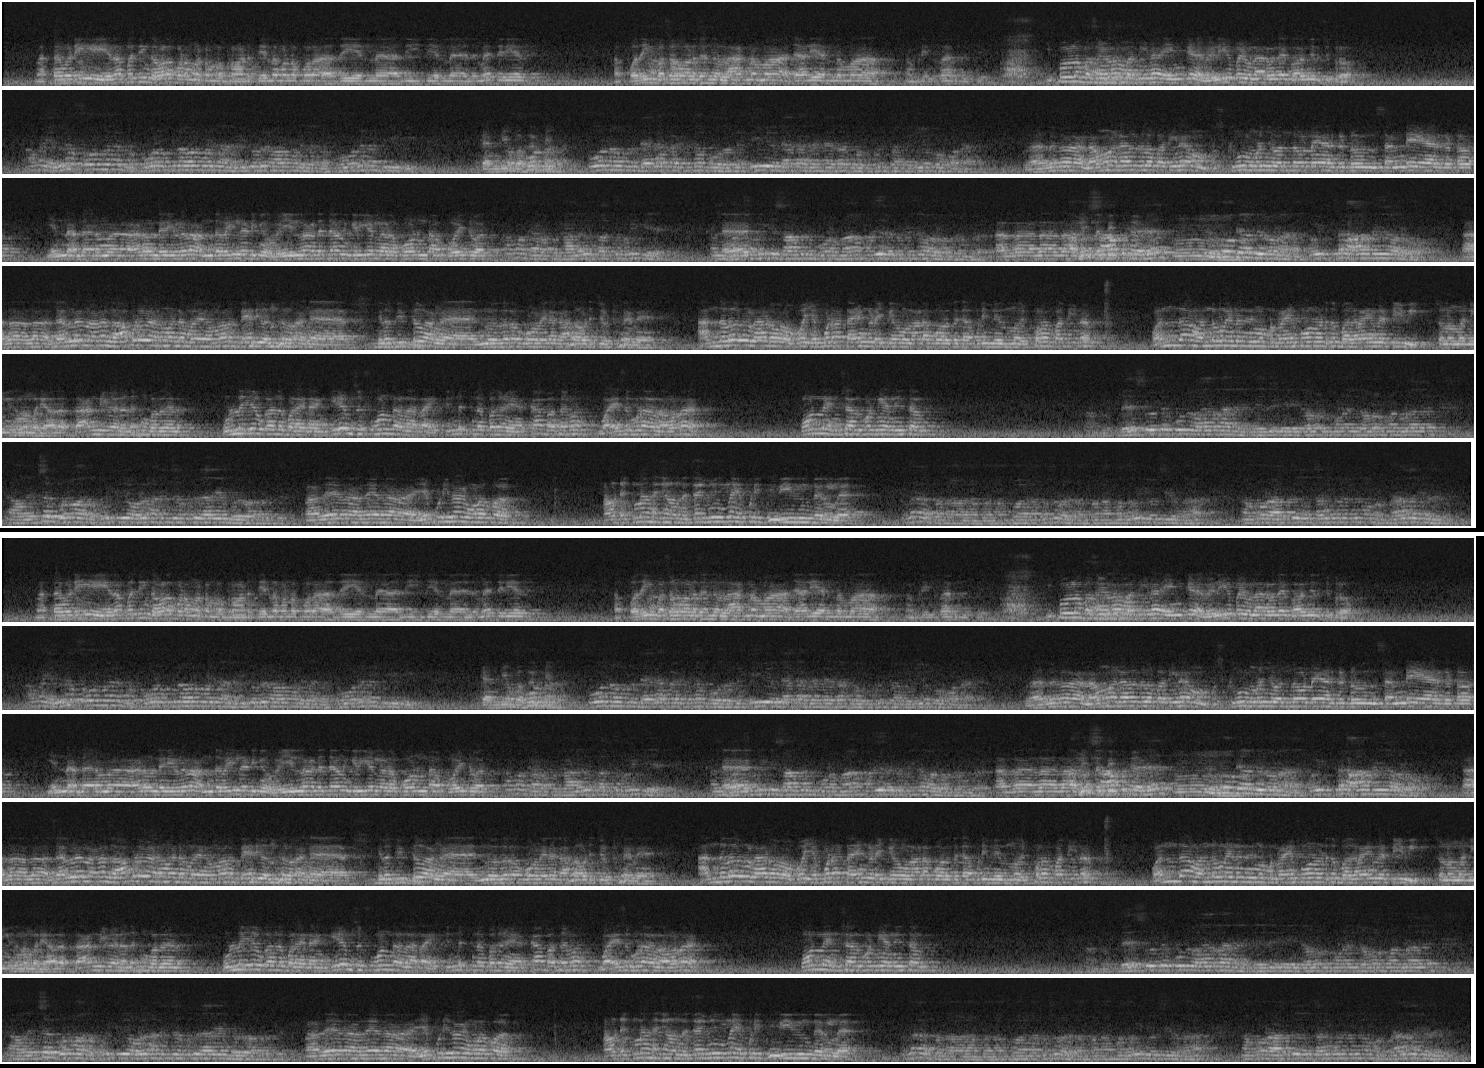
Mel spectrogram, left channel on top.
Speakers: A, on the left; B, on the left.
A: மத்தபடி
B: ம் ஆமா.
A: எத பத்தியு கவலப்பட மாட் டம் ப்ரோ அடுத்து என்ன பண்ண போறோ அது என்ன அது இது என்ன எதுமே தெரியாது அப்போதைக்கு
B: ஆமா. அப்ப
A: பசங்களோட
B: அப்ப
A: சேந்து
B: நீங்க
A: வெளாடுனமா ஜாலியா இருந்தம்மா அப்பிடின்தா இருந்துச்சு இப்ப உள்ள
B: அதான்
A: பசங்க
B: அந்த
A: எல்லா
B: கட்ட
A: பாத்திங்கனா எங்க வெளிய போய் விளாடுறதே கொறஞ்சிருச்சு ப்ரோ
B: ஆமா எல்லா ஃபோன் தானே இப்ப ஃபோன வுட்டு நவரமாட்டங்கறாங்க வீட்ட வுட்டு நவரமாட்டங்கறாங்களே ஃபோனு இல்லனா டி வி
A: கண்டிப்பா
B: இல்ல ஃபோனு
A: கண்டிப்பா
B: ஃபோன்ல உங்ளுக்கு டேட்டா பேக் இருந்தா போது இல்ல டி வி ல டேட்டா கனெக்ட் இருந்தா போது முடிஞ்ச்சு அவங்க வெளியவே போவ மாட்டாங்க
A: அதுதா நம்ம காலத்துல பாத்திங்னா ஸ்கூல் முடிஞ்சு வந்தோன்னையா இருக்கட்டு சண்டேயா இருக்கட்டு என்ன அந்த நம்ம ஆனுவல் டே லீவுலலா அந்த வெயில் அடிக்கு வெயில்லா அடிச்சாலு கிரிக்கெட் விளாட போனுன்டா போயி
B: ஆமா கா இப்ப காலைல பத்து மணிக்கு காலைல
A: ஆ
B: பத்து மணிக்கு சாப்ட்டு போனம்னா மதிய ரெண்டு மணிக்குதா வருவோ திரும்ப
A: அதா அதா அதா
B: அதுவும்
A: வீட்ல
B: சாப்பிட்டுட்டு
A: திட்டு ம்
B: திரும்பவும் கிளம்பிடுவோம் நாங்கள் போயிட்டு திரும்ப
A: அ
B: ஆறு மணிக்கு தான் வருவோம்
A: அதா அதா செல்ல நாலும் சாப்புடவே வர மாட்டா போலையே எங்கம்மால்லா தேடி வந்துருவாங்க
B: ம்
A: இதுல திட்டுவாங்க
B: ம்
A: இன்னொ தட போனன்னா கால ஒடிச்ச விட்ருவேன்னு அந்த அளவுக்கு விளாடுவோ இப்போ எப்படா டைம் கெடைக்கு விளாட போறதுக்கு அப்டின்னு இருந்தோ இப்பல்லா பாத்தீங்கன்னா வந்தா வந்தவொன்னே என்னா தெரியுமா பண்ணுவாய்ங்க போன் எடுத்து பாக்குறா இல்ல டி வி சொன்ன மாரி நீங்க
B: அவ்வளோதான்
A: சொன்ன மாரி அத தாண்டி வேற
B: ம்
A: எதுக்கு போறதேல்ல உள்ளயே உக்காந்து பழகிட்டாய்ங்க கேம்ஸ்ஷு போன்லளாடுறாங்க சின்ன சின்ன பசங்க எங்கக்கா பசங்கலா வயசு கூட ஆகல அவன்லா போன்ல இன்ஷால் பண்ணி அன்இன்
B: அப்ப பிளே ஸ்டோர்லயே பூந்து வெளாடுறாங்க இந்த எது டவுன்லோட் டவுன்லோட் பண்ணக்கூடாது அவங்க இன்ஸால் பண்ணுவாங்க புடிக்கலயா ஒடனே அன்இன்சால் பன்னிட்டு வேற கேம் போய்டுவாங்க
A: அதேதா அதேதா எப் அப்படிதா இவ்ளப்ப ந டெக்னாலஜி வந்துச்சா எல்லா எப்டி தெரியுதுன்னு தெரியல
B: அதா இப்ப ந ந நம்ம நம்ம சொல்லுங்க நம்ம நம்ம அந்தளவுக்கு யோசிக்கிறோனா நம்மளோட அடுத்த தலைமுறை வந்து நமக்கு மேலதா யோசிக்க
